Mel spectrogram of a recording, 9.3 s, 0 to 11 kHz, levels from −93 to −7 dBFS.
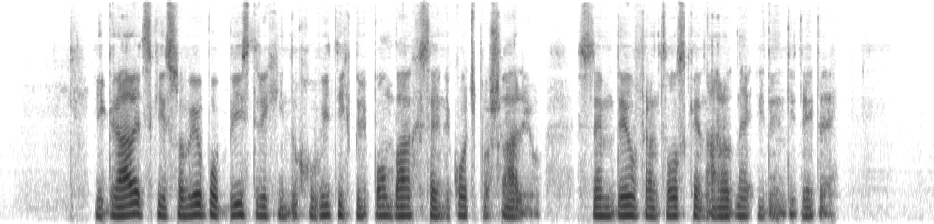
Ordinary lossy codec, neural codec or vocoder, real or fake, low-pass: none; vocoder, 22.05 kHz, 80 mel bands, HiFi-GAN; fake; none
